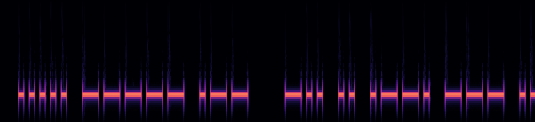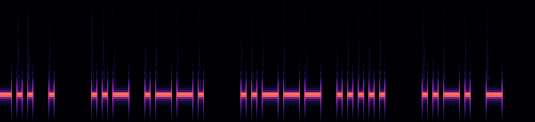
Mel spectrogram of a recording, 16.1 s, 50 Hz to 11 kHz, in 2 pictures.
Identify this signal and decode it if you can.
Morse code, heard as a keyed tone, about 15 wpm, 700 Hz. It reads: 50W DIPOLE UP 25 FT
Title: Practice QSO - Exchange 2 - Info - 15wpm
